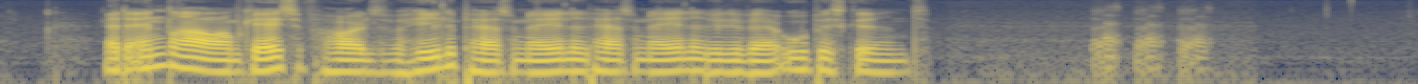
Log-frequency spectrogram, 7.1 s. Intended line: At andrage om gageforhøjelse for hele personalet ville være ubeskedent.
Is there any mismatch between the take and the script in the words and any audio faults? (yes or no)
yes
